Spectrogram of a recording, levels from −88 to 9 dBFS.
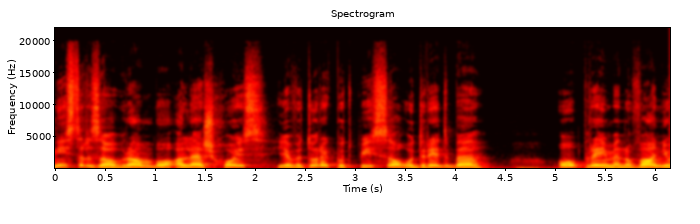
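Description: Nothing stood out as a technical problem on listening to this speech recording.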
